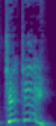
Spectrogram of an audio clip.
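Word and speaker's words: Zezé: And a rare thing, somebody spelled JJ's name right, Z-E-Z-E. So, it's the Korean version. It's pronounced the Korean version, and it's spelled the Brazilian version, and it's from My Sweet Orange Tree, I think it is.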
